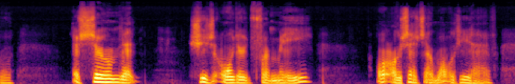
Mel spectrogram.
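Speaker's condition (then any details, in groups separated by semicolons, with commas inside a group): Spinal muscular atrophy; congenital genetic progressive neuromuscular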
